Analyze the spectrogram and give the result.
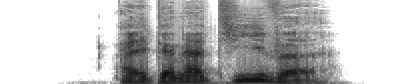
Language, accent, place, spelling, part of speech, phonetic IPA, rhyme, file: German, Germany, Berlin, alternative, adjective, [ˌaltɛʁnaˈtiːvə], -iːvə, De-alternative.ogg
- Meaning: inflection of alternativ: 1. strong/mixed nominative/accusative feminine singular 2. strong nominative/accusative plural 3. weak nominative all-gender singular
